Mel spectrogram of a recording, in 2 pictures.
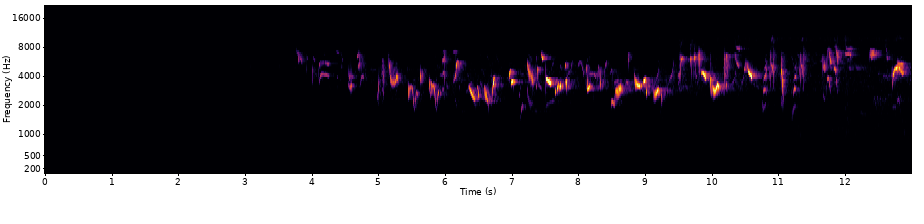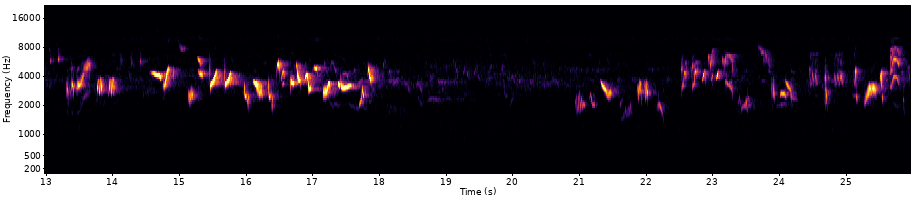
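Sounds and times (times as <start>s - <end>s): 
hiss: 0.7s - 25.9s
Eurasian blackcap singing: 3.8s - 18.2s, 21.0s - 25.9s.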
